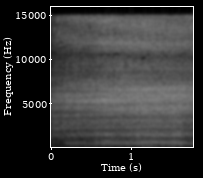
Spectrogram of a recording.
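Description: A slow, deep breath drawn in while raising the shoulders, a soft airy hiss that swells slightly and holds steady for nearly two seconds, quiet, with no talking.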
